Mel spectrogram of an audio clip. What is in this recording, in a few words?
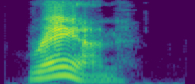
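"ran", American English; gcompris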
